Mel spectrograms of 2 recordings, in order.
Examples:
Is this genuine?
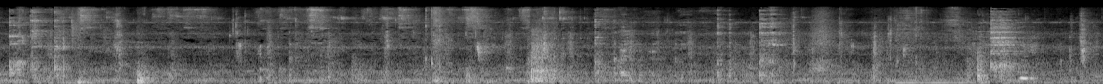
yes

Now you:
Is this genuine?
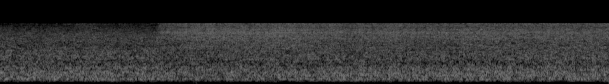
yes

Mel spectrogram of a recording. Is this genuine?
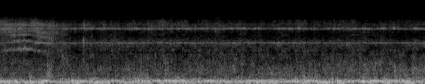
no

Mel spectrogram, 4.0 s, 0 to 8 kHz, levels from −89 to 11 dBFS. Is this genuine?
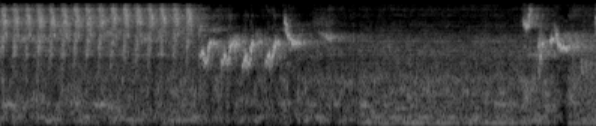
no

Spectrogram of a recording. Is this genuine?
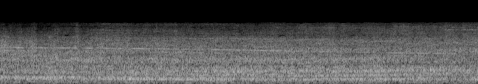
yes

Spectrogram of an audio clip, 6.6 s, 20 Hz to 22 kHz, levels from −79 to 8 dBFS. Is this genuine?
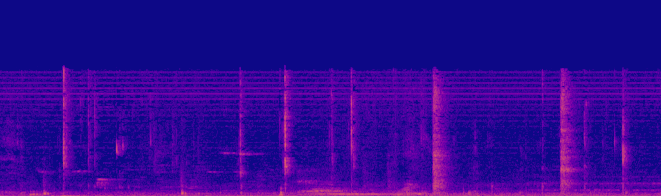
yes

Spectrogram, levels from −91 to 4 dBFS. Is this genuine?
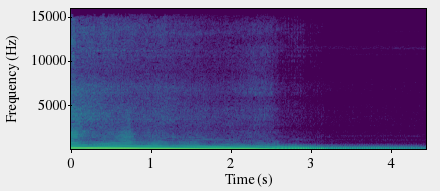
yes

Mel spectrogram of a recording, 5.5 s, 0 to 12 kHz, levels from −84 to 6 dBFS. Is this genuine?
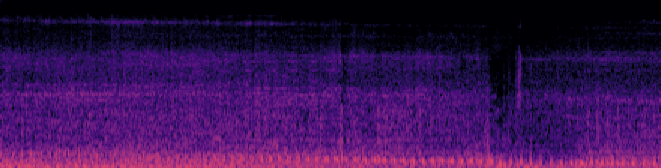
yes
